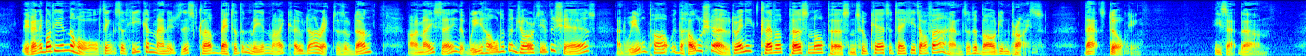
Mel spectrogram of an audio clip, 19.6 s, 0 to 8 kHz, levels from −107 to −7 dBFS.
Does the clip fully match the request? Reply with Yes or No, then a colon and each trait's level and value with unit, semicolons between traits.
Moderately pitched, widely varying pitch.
Yes: medium, 170 Hz; wide, 8.4 semitones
